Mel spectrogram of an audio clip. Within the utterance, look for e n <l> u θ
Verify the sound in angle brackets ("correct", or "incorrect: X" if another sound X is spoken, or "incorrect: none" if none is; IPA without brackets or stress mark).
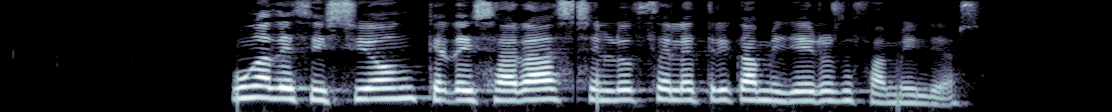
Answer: correct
